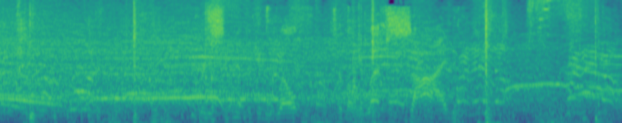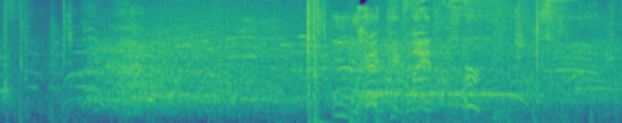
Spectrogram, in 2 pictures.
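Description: Heavy kicks and punches land with sharp thuds.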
